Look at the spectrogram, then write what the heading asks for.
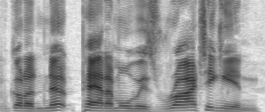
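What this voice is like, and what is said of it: Wavering New Zealand/Australian accent. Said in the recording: “my accent was sort of like New Zealand, Australia. Like, I never quite landed them.”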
